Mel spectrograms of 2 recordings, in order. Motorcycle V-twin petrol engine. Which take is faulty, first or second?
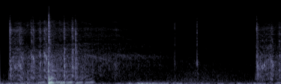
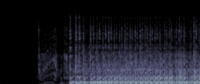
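first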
